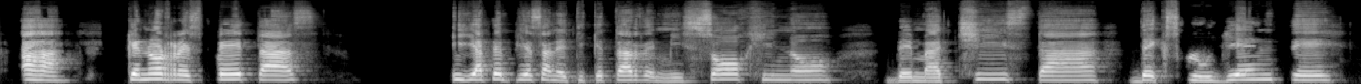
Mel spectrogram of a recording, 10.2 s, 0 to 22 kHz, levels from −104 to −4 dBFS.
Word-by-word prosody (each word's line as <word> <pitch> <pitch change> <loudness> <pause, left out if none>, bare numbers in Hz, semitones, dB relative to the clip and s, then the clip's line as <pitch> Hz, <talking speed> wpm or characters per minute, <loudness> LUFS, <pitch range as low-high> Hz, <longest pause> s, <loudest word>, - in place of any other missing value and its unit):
Ajá, 205 -4 +5 0.4
que 245 -1 +7
no 255 +1 +7
respetas 225 -1 +2 1.0
y 235 -1 -1
ya 230 -1 +3
te 250 - +5
empiezan 235 -2 -2
a - - +1
etiquetar 205 +2 -1
de 200 - -5
misógino, 220 +5 -3 0.3
de 180 -1 -2
machista, 210 +4 -3 0.2
de 155 +8 +1
excluyente. 215 +2 -2
220 Hz, 95 wpm, -22 LUFS, 205-235 Hz, 1.0 s, que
